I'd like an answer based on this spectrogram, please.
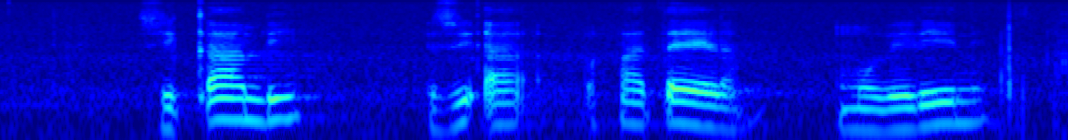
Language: Venda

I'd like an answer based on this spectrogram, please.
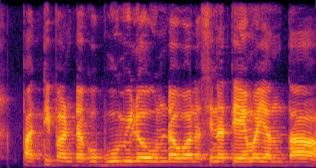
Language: Telugu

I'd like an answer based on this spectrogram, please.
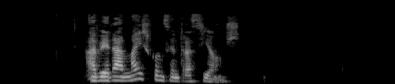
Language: Galician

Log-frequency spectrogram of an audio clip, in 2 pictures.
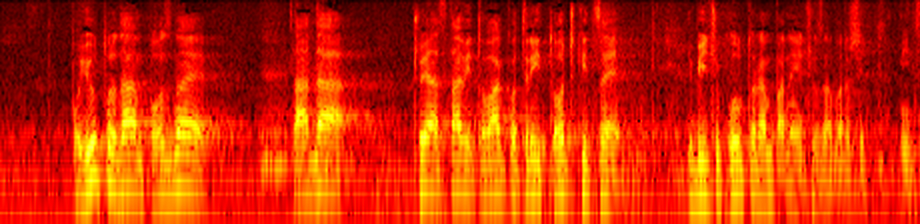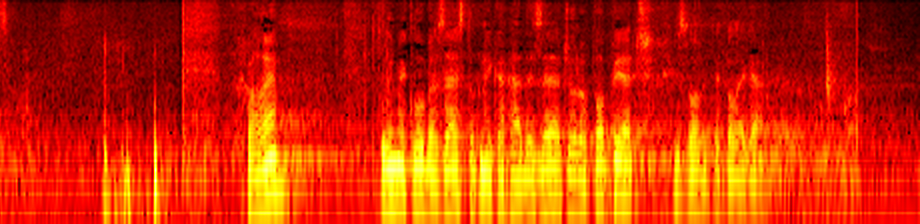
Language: Croatian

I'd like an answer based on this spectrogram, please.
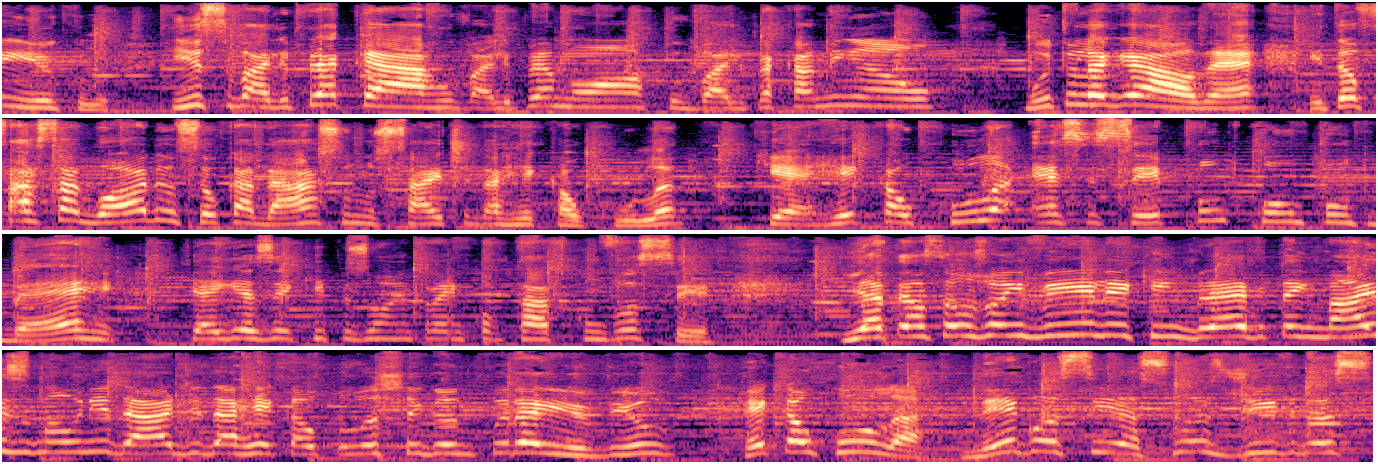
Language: Portuguese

